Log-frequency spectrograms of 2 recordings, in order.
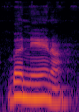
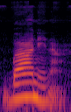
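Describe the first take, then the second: Both takes have the same delivery.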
